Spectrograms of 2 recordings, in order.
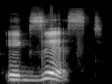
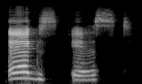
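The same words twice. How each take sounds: First: The stress is on the second syllable. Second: The stress is on the first syllable. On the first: The speaker calls it right. "E X is usually not accented, so the I S T is exist" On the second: The speaker calls it wrong. "It's not exist"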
